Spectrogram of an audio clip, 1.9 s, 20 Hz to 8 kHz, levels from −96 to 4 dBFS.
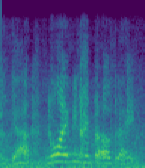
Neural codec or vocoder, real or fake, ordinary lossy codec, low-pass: codec, 24 kHz, 3 kbps, HILCodec; fake; none; 7.2 kHz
